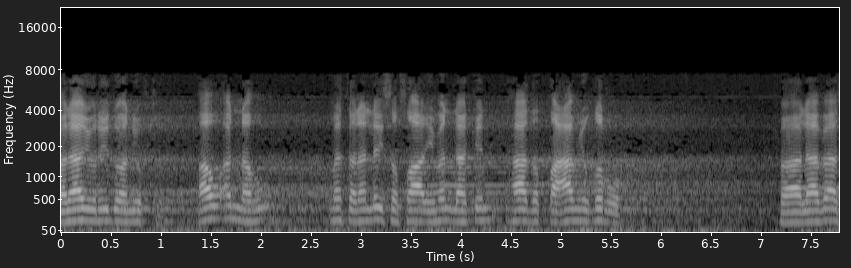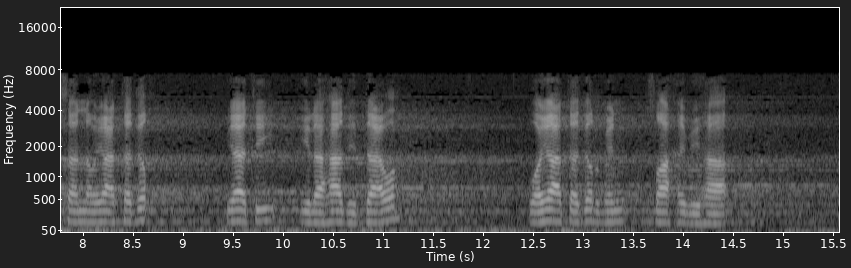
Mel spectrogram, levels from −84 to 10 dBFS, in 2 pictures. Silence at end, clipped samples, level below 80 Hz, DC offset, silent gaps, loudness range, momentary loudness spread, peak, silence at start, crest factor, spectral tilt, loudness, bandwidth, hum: 0 s; under 0.1%; -50 dBFS; under 0.1%; none; 2 LU; 19 LU; -4 dBFS; 0 s; 24 dB; -3.5 dB/octave; -26 LUFS; 8 kHz; none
